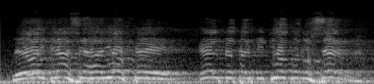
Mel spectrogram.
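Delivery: ordinary talk, nothing marked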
